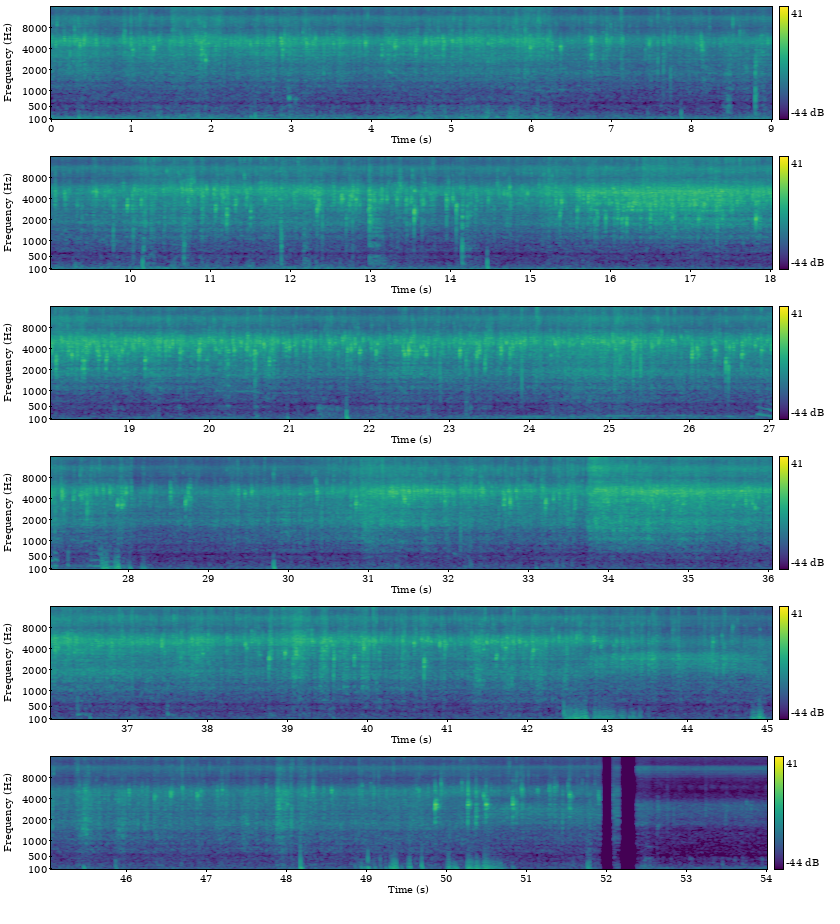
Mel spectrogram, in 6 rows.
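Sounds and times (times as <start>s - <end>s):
oil sizzling and bubbling: 0.0s - 52.0s
metal spoon scraping wok: 41.2s - 42.5s.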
